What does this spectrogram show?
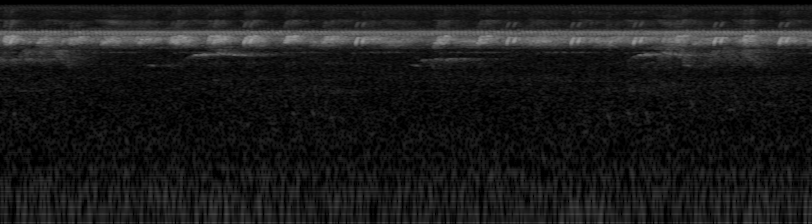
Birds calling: Thrush-like Wren (Campylorhynchus turdinus), unidentified bird, Dusky-capped Greenlet (Pachysylvia hypoxantha), Hauxwell's Thrush (Turdus hauxwelli), Piratic Flycatcher (Legatus leucophaius)

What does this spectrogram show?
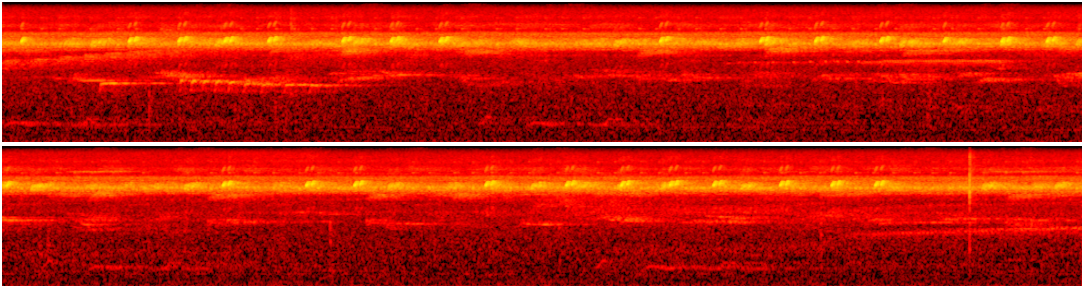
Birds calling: Dusky-capped Greenlet (Pachysylvia hypoxantha), Plumbeous Pigeon (Patagioenas plumbea), Dusky-throated Antshrike (Thamnomanes ardesiacus), Hauxwell's Thrush (Turdus hauxwelli), Thrush-like Wren (Campylorhynchus turdinus), Cinnamon-rumped Foliage-gleaner (Philydor pyrrhodes), Black-faced Antthrush (Formicarius analis)

